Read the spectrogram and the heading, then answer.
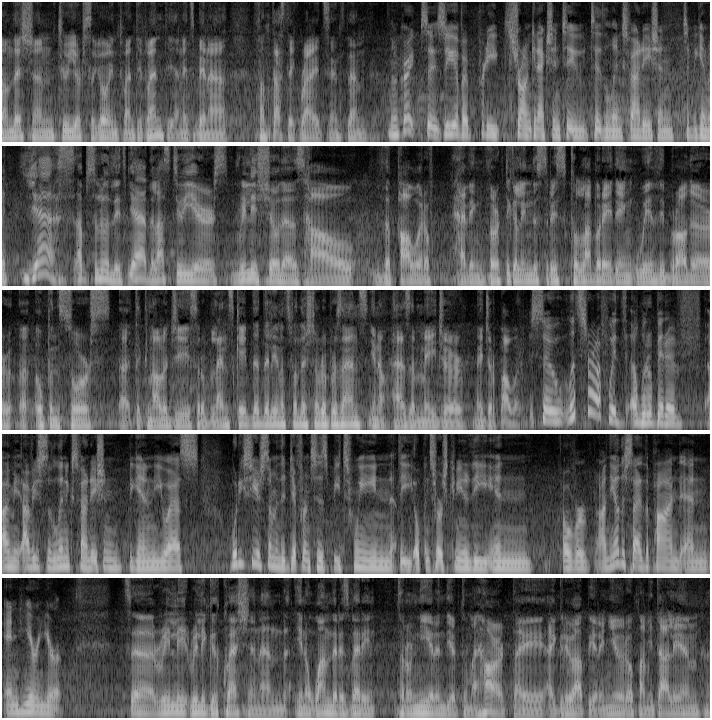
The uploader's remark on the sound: The On the Road episode of Makers, recorded in Dublin at Open Source Summit Europe.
